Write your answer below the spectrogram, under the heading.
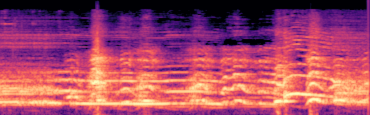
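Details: German Shepherd and two huskies howling together, the shepherd having started and the huskies joining in; overlapping sustained tonal howls with rich harmonics, wavering and rising-falling arcs, punctuated by a few sharp yips near the first and third seconds.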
